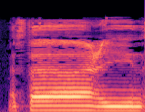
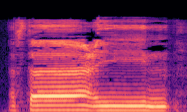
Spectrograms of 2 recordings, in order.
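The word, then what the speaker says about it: نستعين: നസ്തഈൻ എന്ന് നമ്മളെ വക താഇനൊന്ന് നീട്ടുക. നമ്മൾ മനസ്സിലാക്കണം, ഹറക്കത്തുകൾക്ക് നിശ്ചിതമായ ടൈമുണ്ട്. അതിനേക്കാൾ കൂടിക്കഴിഞ്ഞാൽ മദ്ദക്ഷരം ഉണ്ടാവും.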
